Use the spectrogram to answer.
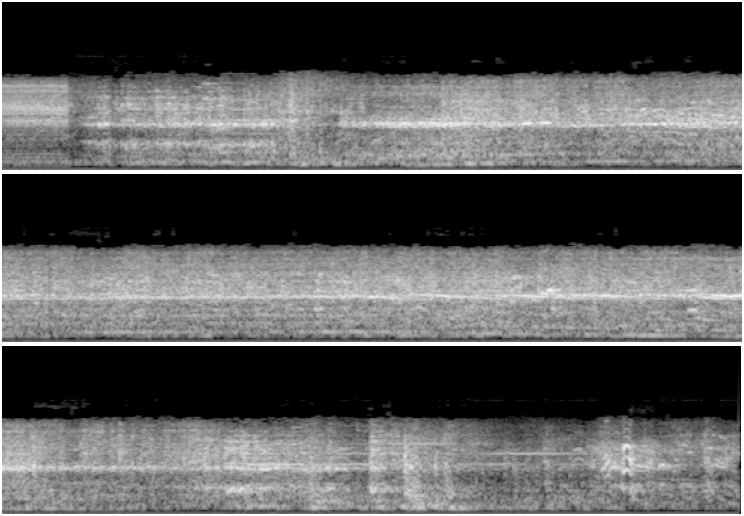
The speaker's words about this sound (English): remind me to write to General Eisenhower about that elevator, man. Imagine a tank that goes straight up and down.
